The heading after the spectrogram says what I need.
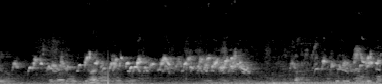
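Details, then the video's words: Red-whiskered bulbul from A Lưří singing in competition: a long, fluent run of bright, fast-twittering song lasting several seconds, then softer scattered phrases, with faint voices and a sharp tap. "Chào mào A lưới chơi giàn quá đẹp"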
